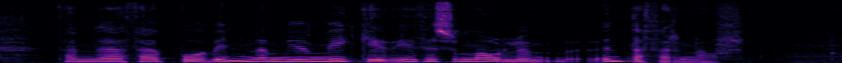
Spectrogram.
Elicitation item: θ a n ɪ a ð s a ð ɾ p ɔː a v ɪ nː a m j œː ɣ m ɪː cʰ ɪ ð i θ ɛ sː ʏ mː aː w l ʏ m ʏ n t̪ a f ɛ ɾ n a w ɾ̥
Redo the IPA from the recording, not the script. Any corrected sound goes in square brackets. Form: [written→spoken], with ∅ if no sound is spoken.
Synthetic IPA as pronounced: θ a [n→nː] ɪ a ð [s→θ] a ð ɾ p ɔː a v ɪ nː a m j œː ɣ m ɪː [cʰ→c] ɪ ð i θ ɛ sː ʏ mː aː w l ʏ m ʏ n t̪ a f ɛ ɾ n a w ɾ̥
